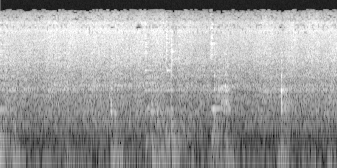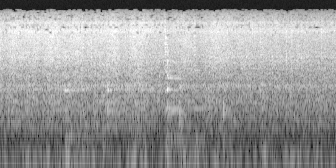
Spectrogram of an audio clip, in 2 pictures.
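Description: Onion, tomato, herbs and ginger-garlic paste sizzling steadily in oil and ghee in an enamelled cast-iron pot, stirred with a metal slotted spoon that scrapes and clicks against the pot several times.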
